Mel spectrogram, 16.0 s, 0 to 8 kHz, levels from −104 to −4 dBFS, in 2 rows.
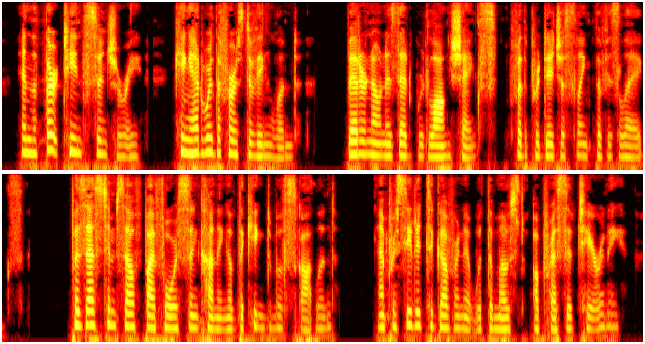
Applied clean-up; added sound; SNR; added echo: none; none; none; none.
